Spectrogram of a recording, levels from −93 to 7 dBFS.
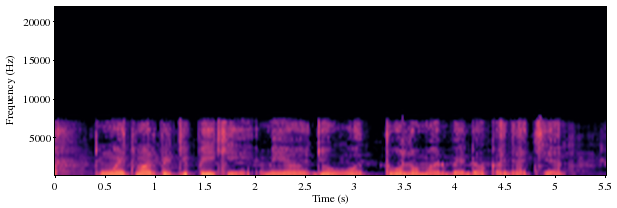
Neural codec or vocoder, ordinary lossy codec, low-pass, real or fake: none; AAC, 48 kbps; 7.2 kHz; real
